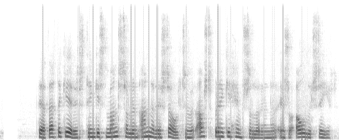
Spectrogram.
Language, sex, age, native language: Icelandic, female, 30-39, Icelandic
